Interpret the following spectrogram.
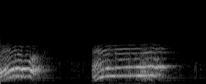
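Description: A voice singing or intoning long held notes in the middle of preaching: one note slides up at the start, and a second is held steady for under a second about a second in.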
